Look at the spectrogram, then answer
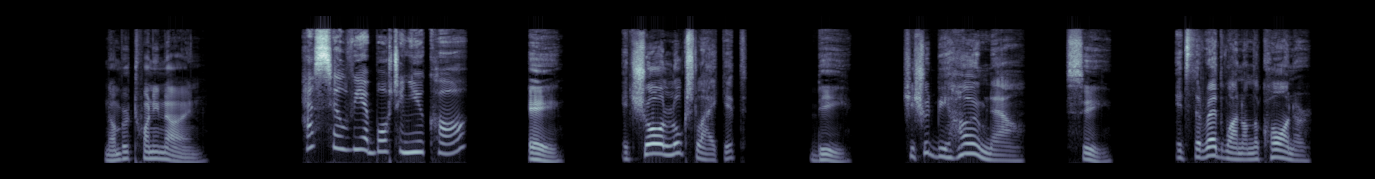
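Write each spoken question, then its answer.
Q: Has Sylvia bought a new car?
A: A: It sure looks like it.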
